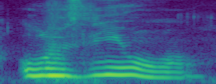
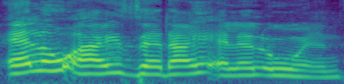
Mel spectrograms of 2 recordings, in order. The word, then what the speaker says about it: Loizillon: And the international competition jury for the Silver Gateway of India for Best Actor goes to Martin Lozion, I think, because it's in French. The pronunciations are... It's Loizillon, so Martin.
